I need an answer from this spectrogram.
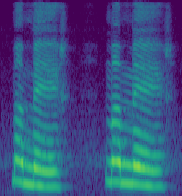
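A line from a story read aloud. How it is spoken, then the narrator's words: Crying out. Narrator (French): s'écriait-il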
